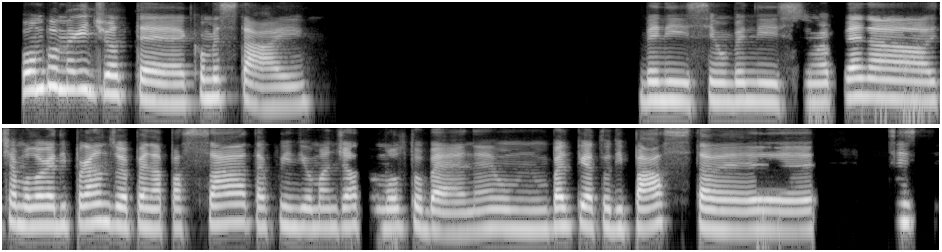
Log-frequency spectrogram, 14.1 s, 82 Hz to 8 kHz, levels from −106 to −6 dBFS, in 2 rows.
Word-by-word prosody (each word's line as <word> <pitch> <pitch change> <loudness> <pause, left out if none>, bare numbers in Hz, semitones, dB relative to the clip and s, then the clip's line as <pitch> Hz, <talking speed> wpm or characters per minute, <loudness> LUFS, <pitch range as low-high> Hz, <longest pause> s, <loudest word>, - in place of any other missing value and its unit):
Buon 300 +2 +7
pomeriggio 300 -5 +4
a 250 -1 +2
te, 190 -6 +1
come 225 +1 +1
stai? 180 -5 -4 2.4
Benissimo, 200 0 0
benissimo 195 0 -3
appena 215 0 +2
diciamo 205 +1 0
l'ora 210 0 +5
di 210 0 -4
pranzo 225 0 +2
è - - +6
appena 200 -1 0
passata 215 +2 -2
quindi 200 -1 -5
ho 195 - -1
mangiato 195 0 -4
molto 190 +1 -2
bene, 175 0 -2
un 185 -1 -5
bel 200 +1 +3
piatto 200 -3 +1
di 190 0 -5
pasta, 200 +1 0
ehm 180 -1 0 0.5
sì, 240 0 -5
sì. 235 - -16
200 Hz, 125 wpm, -22 LUFS, 190-220 Hz, 2.4 s, Buon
